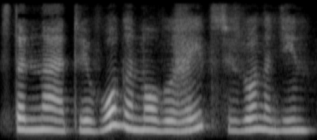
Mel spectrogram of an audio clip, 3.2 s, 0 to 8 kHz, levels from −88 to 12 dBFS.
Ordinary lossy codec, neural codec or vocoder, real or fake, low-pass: MP3, 48 kbps; codec, 24 kHz, 0.5 kbps, DualCodec; fake; 7.2 kHz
